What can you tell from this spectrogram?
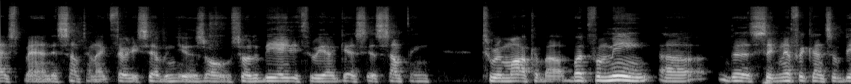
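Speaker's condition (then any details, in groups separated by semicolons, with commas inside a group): No condition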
